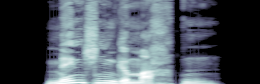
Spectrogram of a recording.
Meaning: inflection of menschengemacht: 1. strong genitive masculine/neuter singular 2. weak/mixed genitive/dative all-gender singular 3. strong/weak/mixed accusative masculine singular 4. strong dative plural
- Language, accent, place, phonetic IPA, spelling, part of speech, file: German, Germany, Berlin, [ˈmɛnʃn̩ɡəˌmaxtn̩], menschengemachten, adjective, De-menschengemachten.ogg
